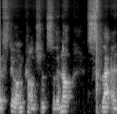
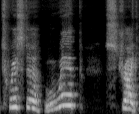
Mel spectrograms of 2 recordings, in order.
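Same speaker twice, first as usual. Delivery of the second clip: much higher called-out move names; signature move calls; 11 semitones higher, much slower than usual. Retold or imitated. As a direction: announce each strike like an anime hero. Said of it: "each saying".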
